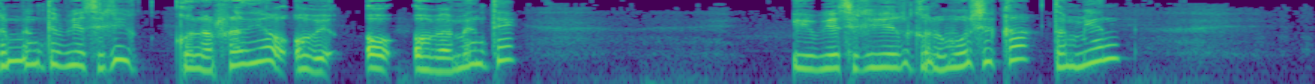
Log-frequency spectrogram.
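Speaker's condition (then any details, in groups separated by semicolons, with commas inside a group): Down syndrome; trisomy 21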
